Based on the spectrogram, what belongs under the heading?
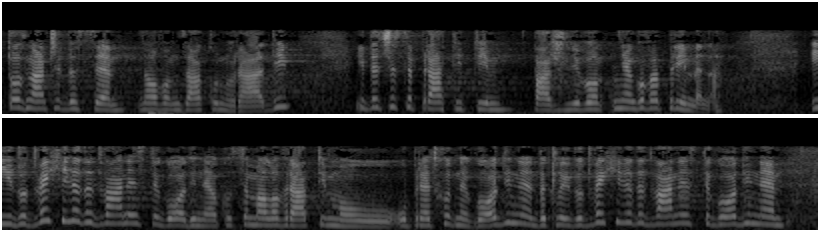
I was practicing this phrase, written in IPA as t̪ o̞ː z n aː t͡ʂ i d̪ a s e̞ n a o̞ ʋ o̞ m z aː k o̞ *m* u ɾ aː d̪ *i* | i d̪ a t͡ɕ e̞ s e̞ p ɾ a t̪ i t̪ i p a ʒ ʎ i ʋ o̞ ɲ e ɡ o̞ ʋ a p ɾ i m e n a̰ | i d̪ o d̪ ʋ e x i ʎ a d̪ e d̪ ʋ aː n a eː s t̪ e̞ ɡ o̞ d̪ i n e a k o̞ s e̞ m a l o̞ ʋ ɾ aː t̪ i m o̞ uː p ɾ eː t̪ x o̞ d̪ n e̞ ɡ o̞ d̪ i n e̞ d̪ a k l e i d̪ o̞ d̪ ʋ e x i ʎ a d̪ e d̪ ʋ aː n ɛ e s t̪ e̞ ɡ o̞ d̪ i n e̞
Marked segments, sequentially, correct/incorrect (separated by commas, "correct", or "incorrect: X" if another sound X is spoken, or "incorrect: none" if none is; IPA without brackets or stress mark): incorrect: n, correct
